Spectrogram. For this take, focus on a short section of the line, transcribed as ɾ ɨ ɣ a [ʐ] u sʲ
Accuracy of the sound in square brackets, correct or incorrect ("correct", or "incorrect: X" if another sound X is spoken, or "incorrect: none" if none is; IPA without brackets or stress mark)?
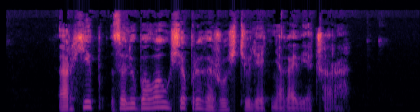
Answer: correct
